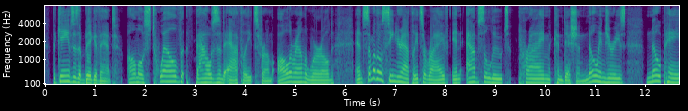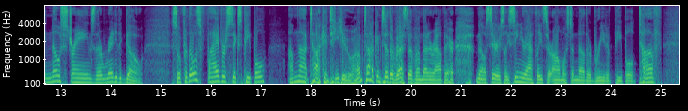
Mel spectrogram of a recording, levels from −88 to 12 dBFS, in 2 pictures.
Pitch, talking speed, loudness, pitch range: 145 Hz, 165 wpm, -15 LUFS, 120-165 Hz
